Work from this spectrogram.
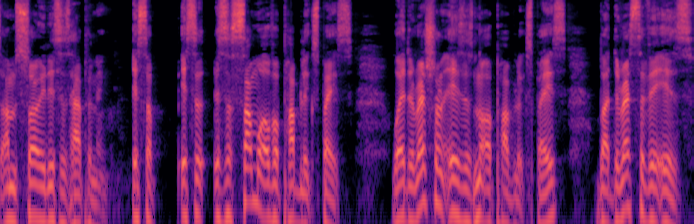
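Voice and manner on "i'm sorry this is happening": plain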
